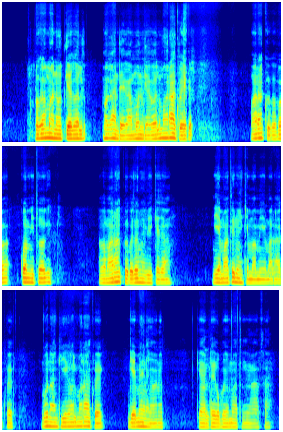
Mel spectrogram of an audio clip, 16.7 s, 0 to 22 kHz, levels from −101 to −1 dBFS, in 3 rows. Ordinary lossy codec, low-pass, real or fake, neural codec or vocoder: none; none; fake; codec, 44.1 kHz, 7.8 kbps, Pupu-Codec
